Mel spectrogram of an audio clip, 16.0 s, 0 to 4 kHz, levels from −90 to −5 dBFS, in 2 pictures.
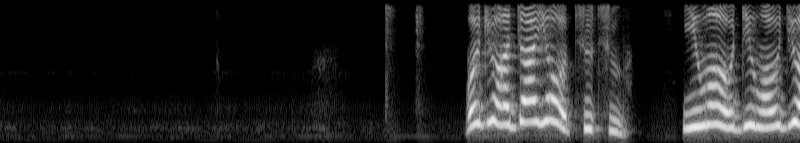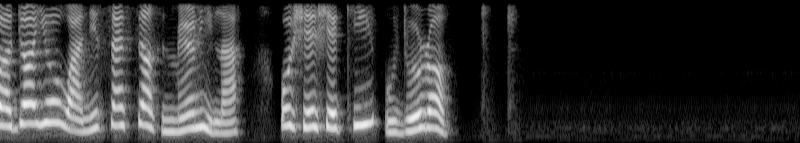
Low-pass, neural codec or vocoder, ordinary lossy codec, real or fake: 3.6 kHz; autoencoder, 22.05 kHz, a latent of 192 numbers a frame, VITS, trained on one speaker; none; fake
